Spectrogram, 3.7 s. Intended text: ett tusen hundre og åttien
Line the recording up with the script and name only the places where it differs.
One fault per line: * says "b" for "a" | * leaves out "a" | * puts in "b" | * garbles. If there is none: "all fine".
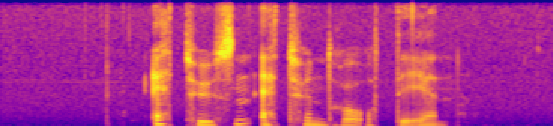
* puts in "ett"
